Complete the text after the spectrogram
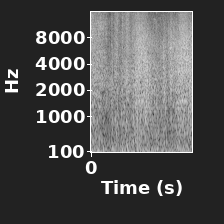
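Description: Gunfire cracks nearby in a video game.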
